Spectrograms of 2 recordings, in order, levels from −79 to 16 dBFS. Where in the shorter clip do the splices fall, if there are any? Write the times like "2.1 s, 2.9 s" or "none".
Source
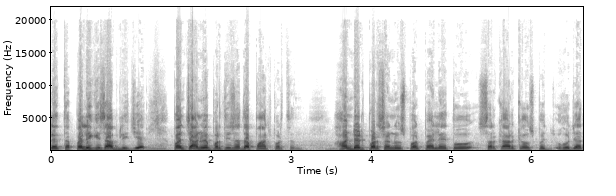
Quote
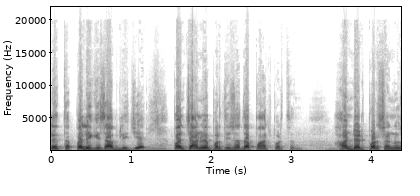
none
